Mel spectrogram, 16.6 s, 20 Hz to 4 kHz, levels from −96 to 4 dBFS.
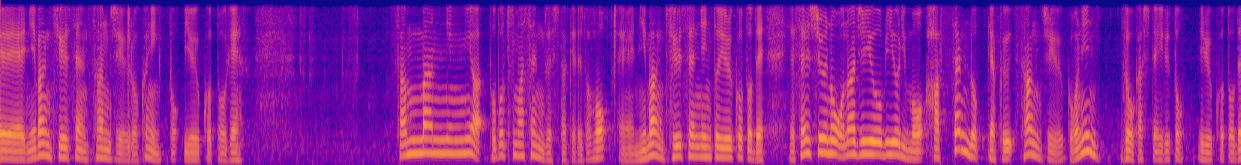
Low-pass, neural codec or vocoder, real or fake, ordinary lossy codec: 3.6 kHz; codec, 24 kHz, 0.9 kbps, WavTokenizer, small release; fake; none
